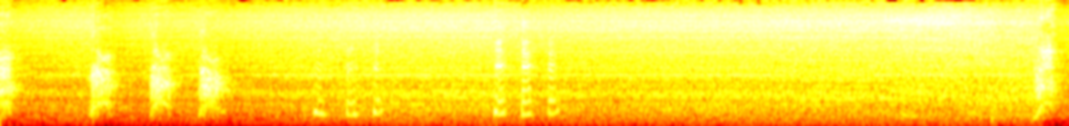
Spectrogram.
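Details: Scared of the hair dryer, young female dog Leah lets out three quick barks, then softer short yips, while the dryer's constant roaring hiss fills the room; one last bark closes the passage.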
